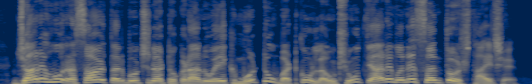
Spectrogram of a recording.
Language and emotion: Gujarati, happy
